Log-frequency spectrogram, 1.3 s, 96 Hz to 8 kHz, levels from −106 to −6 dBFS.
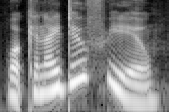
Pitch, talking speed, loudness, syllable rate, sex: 225 Hz, 285 wpm, -16 LUFS, 5.3 syllables/s, female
